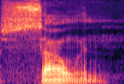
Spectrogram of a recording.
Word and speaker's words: Samhain: between a light half and a dark half samhain or samhain as i was properly uh pronounced is the celtics holiday in the beginning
